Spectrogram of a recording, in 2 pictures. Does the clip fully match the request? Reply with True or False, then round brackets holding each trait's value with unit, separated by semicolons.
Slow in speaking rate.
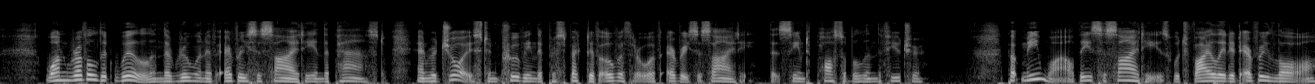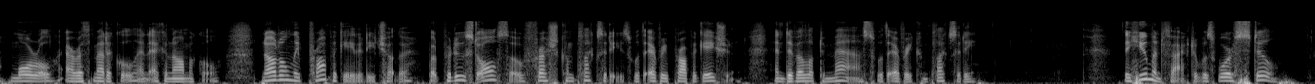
False (150 wpm)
